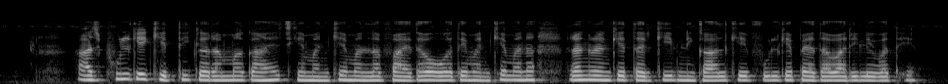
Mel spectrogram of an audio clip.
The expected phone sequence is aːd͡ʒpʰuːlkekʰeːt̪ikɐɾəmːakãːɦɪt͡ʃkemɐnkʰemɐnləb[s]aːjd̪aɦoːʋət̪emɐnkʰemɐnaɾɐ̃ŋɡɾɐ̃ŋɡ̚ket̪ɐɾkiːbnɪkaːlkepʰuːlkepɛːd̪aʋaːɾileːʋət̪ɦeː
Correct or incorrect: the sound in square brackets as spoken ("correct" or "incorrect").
incorrect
